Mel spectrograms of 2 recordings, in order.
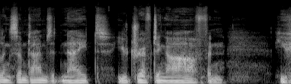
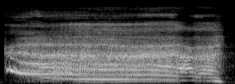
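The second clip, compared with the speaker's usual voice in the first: laughing shriek; much slower than usual. Real, not acted. Laughing outburst.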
